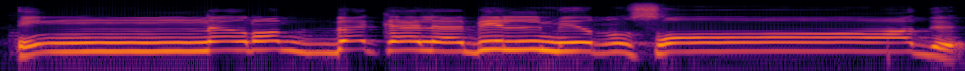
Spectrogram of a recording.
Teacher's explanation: کاف کو باریک رکھنا ہے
